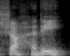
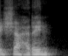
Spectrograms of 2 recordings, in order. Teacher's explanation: You would say An Shahrin. But because there's the word ibn, you actually don't pronounce the double vowels here. You don't pronounce tanween there.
